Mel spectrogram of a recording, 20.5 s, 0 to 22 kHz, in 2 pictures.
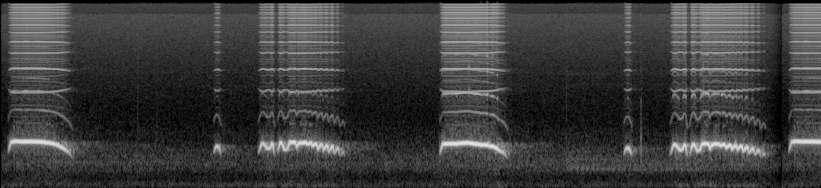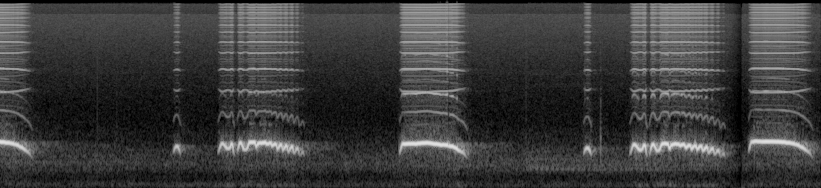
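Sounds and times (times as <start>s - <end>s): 
tawny owl: 0.1s - 1.2s, 2.6s - 4.6s, 5.5s - 6.8s, 7.6s - 10.9s, 12.4s - 14.3s, 15.2s - 16.5s, 17.5s - 20.5s.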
